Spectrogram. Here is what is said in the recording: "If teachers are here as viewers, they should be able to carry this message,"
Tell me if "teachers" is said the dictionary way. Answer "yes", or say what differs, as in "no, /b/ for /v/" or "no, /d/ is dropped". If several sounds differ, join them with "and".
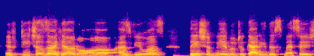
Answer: yes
